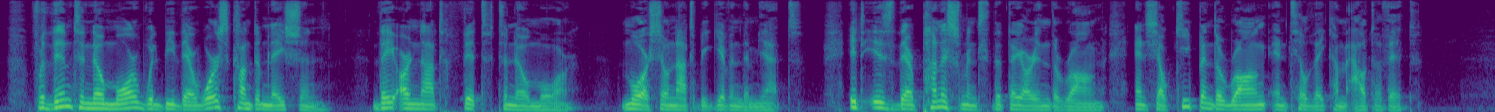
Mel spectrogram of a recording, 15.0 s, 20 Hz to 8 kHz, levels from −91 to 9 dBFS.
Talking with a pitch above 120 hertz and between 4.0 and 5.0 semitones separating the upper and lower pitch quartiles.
No: low, 105 Hz; average, 4.7 semitones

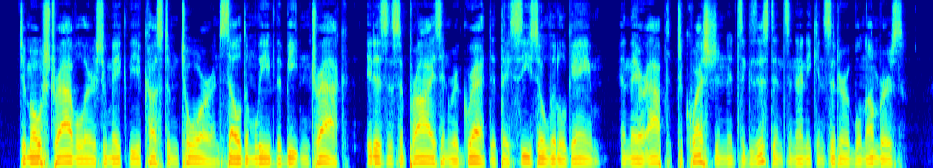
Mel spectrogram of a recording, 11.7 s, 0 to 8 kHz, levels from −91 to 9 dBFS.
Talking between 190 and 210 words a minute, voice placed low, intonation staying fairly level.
Yes: average, 195 wpm; low, 100 Hz; narrow, 2.2 semitones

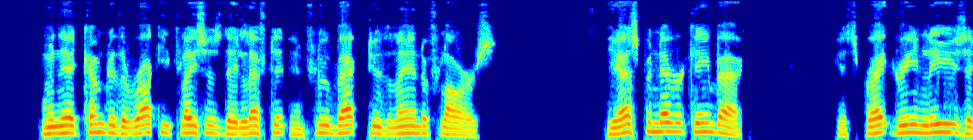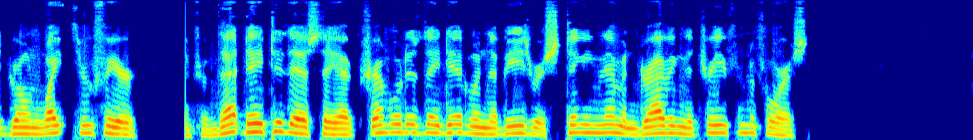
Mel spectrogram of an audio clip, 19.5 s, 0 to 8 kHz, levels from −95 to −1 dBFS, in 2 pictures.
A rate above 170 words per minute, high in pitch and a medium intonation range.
No: average, 180 wpm; medium, 155 Hz; average, 3.4 semitones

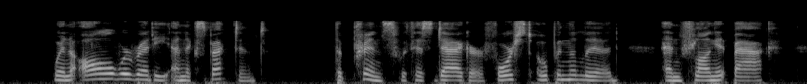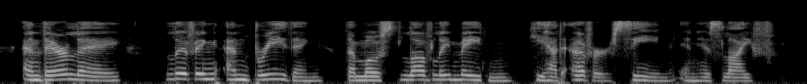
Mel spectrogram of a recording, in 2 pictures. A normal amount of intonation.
Yes: average, 3.5 semitones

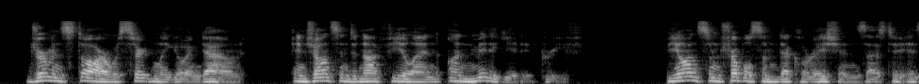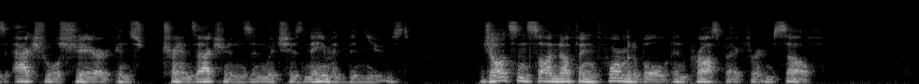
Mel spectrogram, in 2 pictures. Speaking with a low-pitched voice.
Yes: low, 125 Hz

